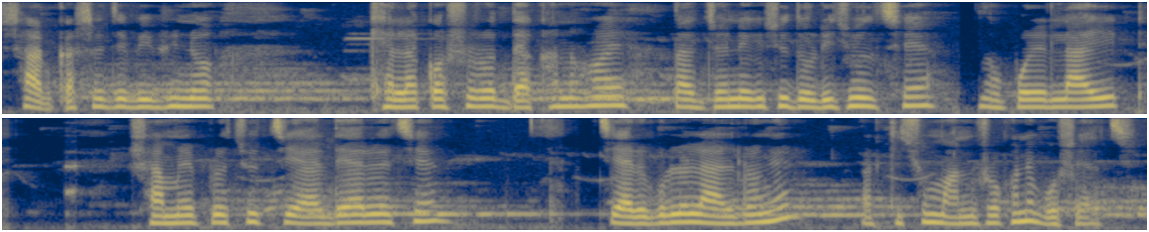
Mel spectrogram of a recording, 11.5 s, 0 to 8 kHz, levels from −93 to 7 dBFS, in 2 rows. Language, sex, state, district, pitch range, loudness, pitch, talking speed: Bengali, female, West Bengal, North 24 Parganas, 200-220 Hz, -16 LUFS, 210 Hz, 150 wpm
